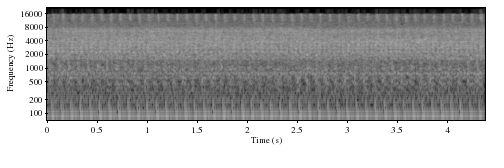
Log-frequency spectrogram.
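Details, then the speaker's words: 1988 Club Car golf cart, 8.5 hp Kawasaki engine, barn find, idle lowered; low even putter at a steady idle with a soft regular beat, no knocks or rattles, quiet, not smoking, healthy. "nice and quiet not smoking smooth when it runs"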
